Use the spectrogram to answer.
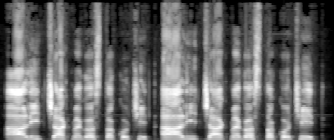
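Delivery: high, loud desperate yell; shouting from afar. A narrator's reading. Sister-in-law yelling after the fleeing car, desperate shout. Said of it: "hallotta a sógornője kiabálását".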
